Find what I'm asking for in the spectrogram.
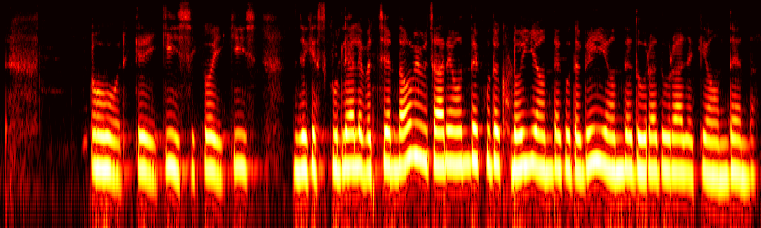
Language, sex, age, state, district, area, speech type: Dogri, female, 30-45, Jammu and Kashmir, Reasi, rural, spontaneous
